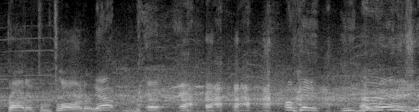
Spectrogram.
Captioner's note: both laughing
